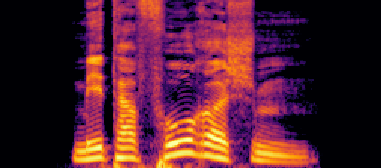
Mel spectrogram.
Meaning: strong dative masculine/neuter singular of metaphorisch
- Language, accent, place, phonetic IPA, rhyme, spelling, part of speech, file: German, Germany, Berlin, [metaˈfoːʁɪʃm̩], -oːʁɪʃm̩, metaphorischem, adjective, De-metaphorischem.ogg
